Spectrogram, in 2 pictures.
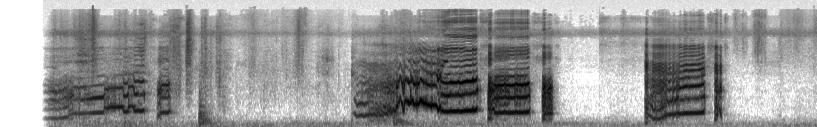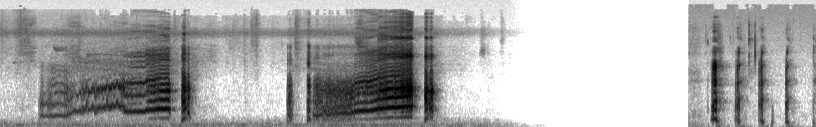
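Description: A hen clucks repeatedly while relaxing, in bursts of gurgling, throaty calls with short pauses between, clear, over a faint low background hum, ending with a few sharp clicks.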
